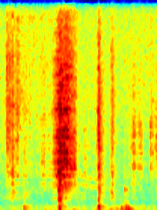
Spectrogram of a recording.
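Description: Faint handling noise as a skateboard deck is turned over in the hands: a short soft rush of noise a little under a second in, then a few light taps and clicks.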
